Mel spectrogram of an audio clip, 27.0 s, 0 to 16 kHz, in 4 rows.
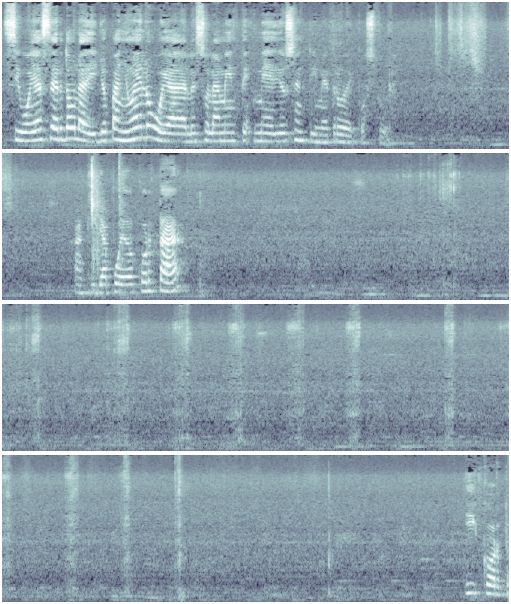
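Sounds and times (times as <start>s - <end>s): scissors snipping fabric: 14.9s - 16.8s, 19.4s - 19.6s, 21.1s - 22.8s.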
